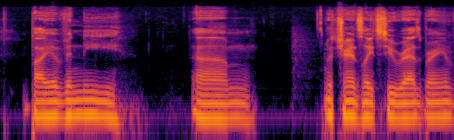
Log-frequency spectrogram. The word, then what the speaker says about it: Vanille: So this, Jacob's going to have to pronounce it for us. A resident French. Vanille. Vanille.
